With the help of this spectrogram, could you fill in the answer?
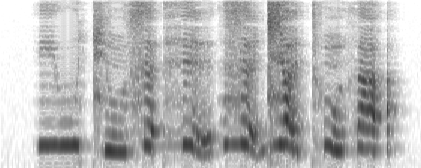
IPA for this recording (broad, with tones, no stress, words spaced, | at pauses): ju˦t͡ɕũ˨sɛ˦ʔ hḛ˦˨ | zɛ̰˦˨d͡ʑa̰˦˨ɪ̯ tʰũ˦˨θä˦ʔ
